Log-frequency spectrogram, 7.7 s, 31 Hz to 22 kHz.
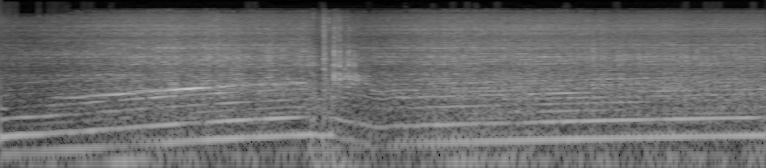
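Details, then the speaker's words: Mazda RX-7 after replacing trailing igniter, making secondaries mechanical and new fuel filter, stock muffler: full-throttle pull through the gears with smooth rising buzz and quick dip at shifts, no stumble; normal full-throttle run. "All right, so let's see what happens when I try to full throttle it."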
